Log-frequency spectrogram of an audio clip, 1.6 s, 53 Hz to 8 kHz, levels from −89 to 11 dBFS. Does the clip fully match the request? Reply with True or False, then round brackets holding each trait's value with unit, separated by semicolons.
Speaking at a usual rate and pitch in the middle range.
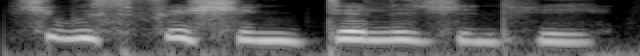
False (150 wpm; 225 Hz)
